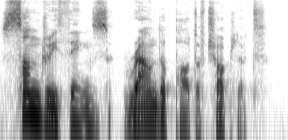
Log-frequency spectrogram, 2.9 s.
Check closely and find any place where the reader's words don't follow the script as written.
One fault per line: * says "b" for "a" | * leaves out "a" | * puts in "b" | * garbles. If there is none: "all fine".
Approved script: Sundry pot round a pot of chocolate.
* says "things" for "pot"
